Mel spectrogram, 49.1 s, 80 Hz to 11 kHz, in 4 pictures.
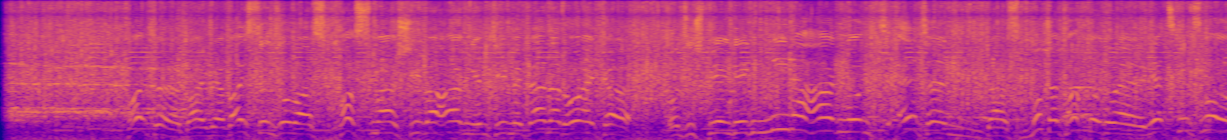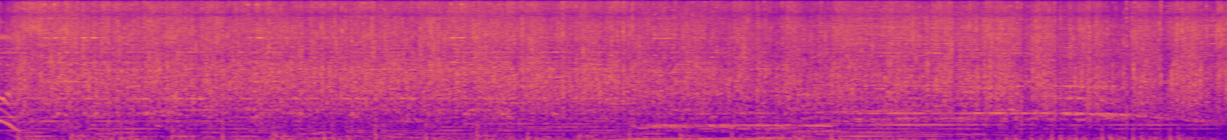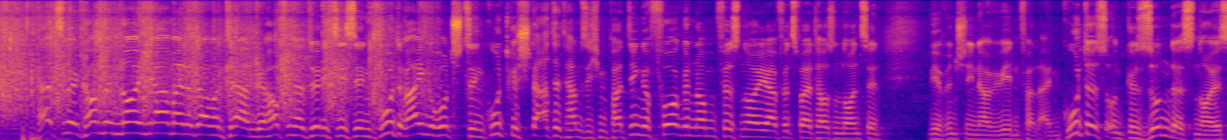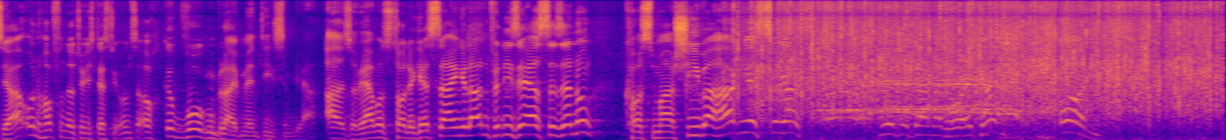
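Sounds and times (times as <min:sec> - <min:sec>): quiz show theme music: 0:00.1 - 0:28.5, 0:44.2 - 0:49.0
audience applauding: 0:00.1 - 0:29.3, 0:44.0 - 0:49.0
person speaking: 0:01.5 - 0:17.4.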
